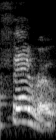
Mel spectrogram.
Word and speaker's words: pharaoh: food to survive a pharaoh a pharaoh is the king of ancient Egypt let's look at the pronunciation again Pharaoh it's a sound of F like Sphinx and Pharaoh pH here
